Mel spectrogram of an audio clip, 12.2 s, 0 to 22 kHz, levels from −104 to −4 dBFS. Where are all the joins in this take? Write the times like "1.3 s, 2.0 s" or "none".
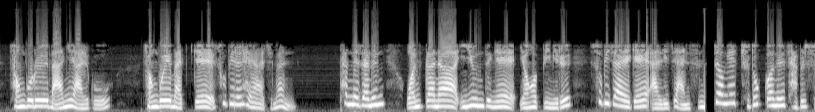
10.7 s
